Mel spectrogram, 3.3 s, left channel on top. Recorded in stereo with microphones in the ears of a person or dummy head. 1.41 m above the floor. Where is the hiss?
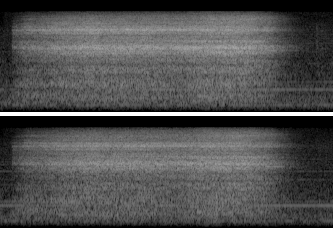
10° left (ahead or behind), 1.9 m.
